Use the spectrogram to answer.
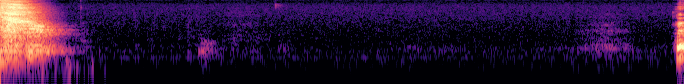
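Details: Sneezing from a male: one loud, forceful sneeze, then silence and the start of another burst at the end.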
